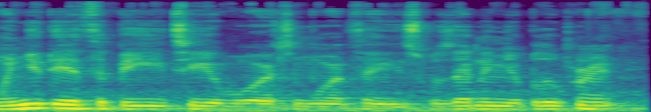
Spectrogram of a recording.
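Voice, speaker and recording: A man's voice, showing ordinary pitch variation, carries audible echo from the room. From Kansas City, Missouri. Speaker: podcast host. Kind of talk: casual interview chat.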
